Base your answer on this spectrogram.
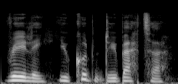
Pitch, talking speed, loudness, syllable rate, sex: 160 Hz, 170 wpm, -18 LUFS, 4.5 syllables/s, female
